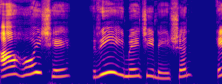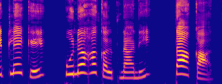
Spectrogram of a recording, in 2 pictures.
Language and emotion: Gujarati, neutral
